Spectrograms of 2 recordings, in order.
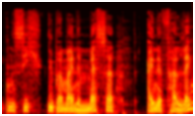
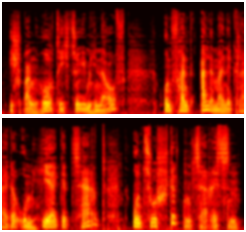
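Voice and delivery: plain reading voice

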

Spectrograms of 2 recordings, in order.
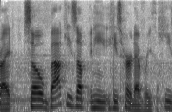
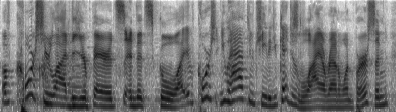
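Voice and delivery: incredulous; 8 semitones higher than usual. Real, not acted. Incredulous rant at Larry's claim.

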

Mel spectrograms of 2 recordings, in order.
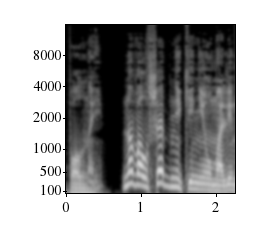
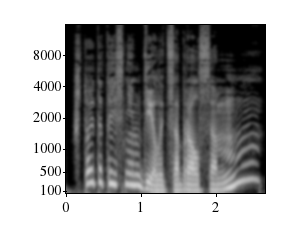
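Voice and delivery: higher, teasing questioning voice; coy femme fatale; 9 semitones higher than usual. A narrator's reading. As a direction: probe sweetly, ending on a high hum. Femme fatale coyly questioning hero. (игриво, высоким голосом роковой красотки)

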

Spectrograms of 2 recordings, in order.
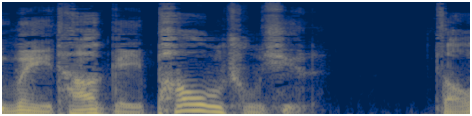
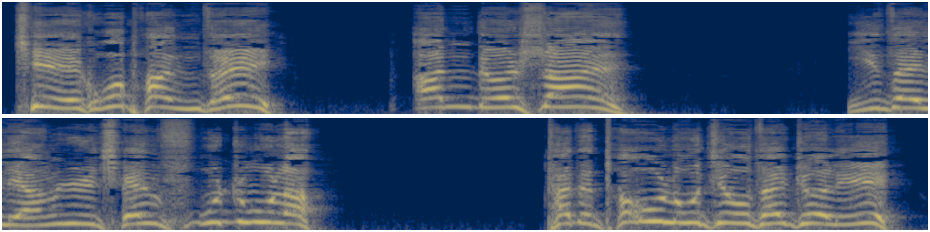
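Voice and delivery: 大喝宣告. A narrator's reading. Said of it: "邱次王大喝道". (高声大喝，一字一顿地宣告)

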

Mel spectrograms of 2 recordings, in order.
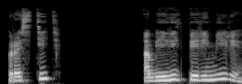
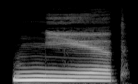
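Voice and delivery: long drawn-out, pitiful no; understated, stretched-out whimper; plaintive whine. A narrator's reading. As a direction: whine it mildly, holding the vowel. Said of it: "проскулила она жалостливо".

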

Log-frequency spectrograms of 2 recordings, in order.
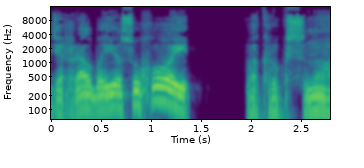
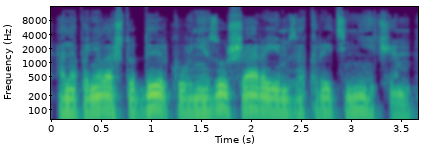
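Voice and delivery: ordinary delivery

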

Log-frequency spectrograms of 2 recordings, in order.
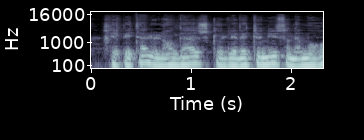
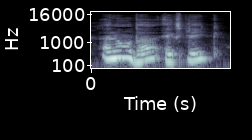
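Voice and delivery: high, loud goading; impatient demand; 10 semitones higher, 4 dB louder than usual. Acted. Husband orders the girl to explain herself, impatient. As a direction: push her to get on with it, pitched up.

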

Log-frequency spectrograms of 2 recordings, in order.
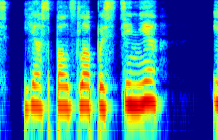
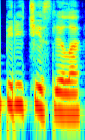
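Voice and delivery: ordinary delivery

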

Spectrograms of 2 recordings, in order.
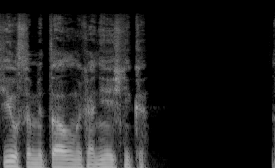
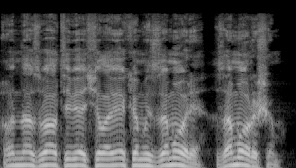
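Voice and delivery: explaining; 6 semitones higher, 5 dB louder than usual. A narrator's reading. Eril explains the insult.

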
